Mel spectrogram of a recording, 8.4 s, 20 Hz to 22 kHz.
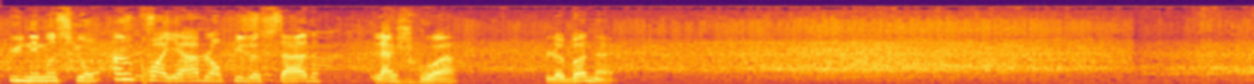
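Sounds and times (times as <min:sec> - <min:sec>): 
speech: 0:00.0 - 0:04.2
large stadium crowd cheering and applauding as the French team wins the Davis Cup: 0:00.0 - 0:08.3.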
